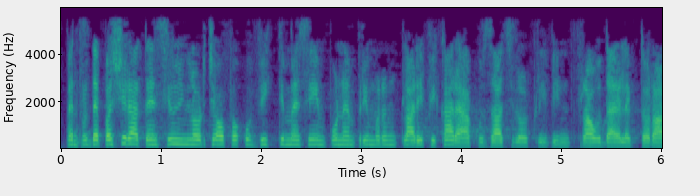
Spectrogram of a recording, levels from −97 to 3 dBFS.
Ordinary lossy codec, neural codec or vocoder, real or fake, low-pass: none; vocoder, 44.1 kHz, 128 mel bands every 256 samples, BigVGAN v2; fake; 5.4 kHz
